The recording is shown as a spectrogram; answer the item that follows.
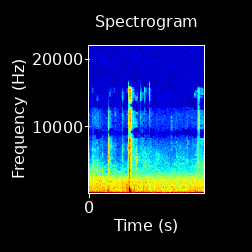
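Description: Faint outdoor background: a low, steady wind rumble on the microphone, with a couple of faint ticks.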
